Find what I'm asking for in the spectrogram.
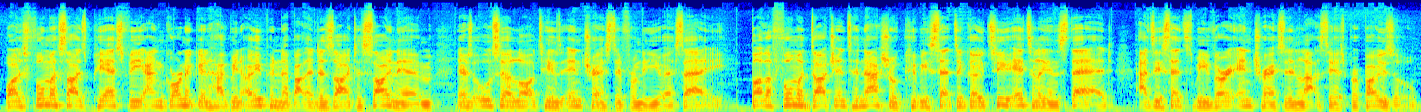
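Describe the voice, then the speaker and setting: A man's voice: medium pitch, fairly quick, hardly any pauses, sharp tone. A young man with a groggy, hay-fever voice, reading a football transfer news roundup with brief personal asides.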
